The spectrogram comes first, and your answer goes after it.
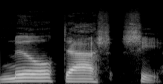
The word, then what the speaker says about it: Milshi: by the name of Milshi Bubs. And in case I couldn't pronounce the name Milshi, they even put it in one of those parentheses that says Mil-she.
